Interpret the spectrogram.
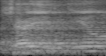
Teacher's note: terangkatnya pangkal lidah ke langit-langit. Jadi diangkat lidahnya makanya dia tebal cara membacanya. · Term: huruf tebal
